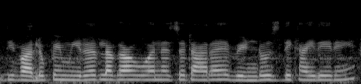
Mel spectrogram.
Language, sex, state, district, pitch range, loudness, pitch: Hindi, female, Chhattisgarh, Bilaspur, 205-215 Hz, -25 LUFS, 210 Hz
